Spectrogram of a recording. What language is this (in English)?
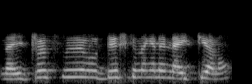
Malayalam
